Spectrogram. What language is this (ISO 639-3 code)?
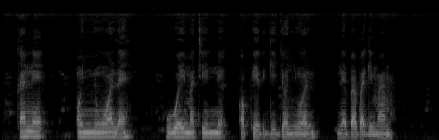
luo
